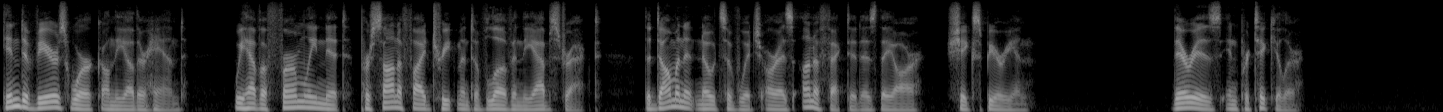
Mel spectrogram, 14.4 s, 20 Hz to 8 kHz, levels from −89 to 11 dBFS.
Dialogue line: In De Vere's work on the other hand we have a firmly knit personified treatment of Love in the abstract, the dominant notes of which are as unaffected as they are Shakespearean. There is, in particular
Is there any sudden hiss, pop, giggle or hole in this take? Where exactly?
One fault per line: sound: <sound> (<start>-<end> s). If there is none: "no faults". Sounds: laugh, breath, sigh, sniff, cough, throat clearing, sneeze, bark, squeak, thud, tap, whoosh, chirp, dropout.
no faults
